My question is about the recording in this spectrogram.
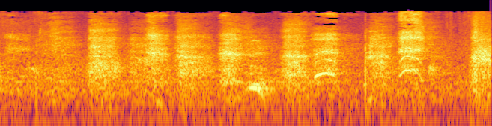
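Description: A person gasping for breath over and over, about one loud heaving breath a second, with a couple of short voiced cries in the second half.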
